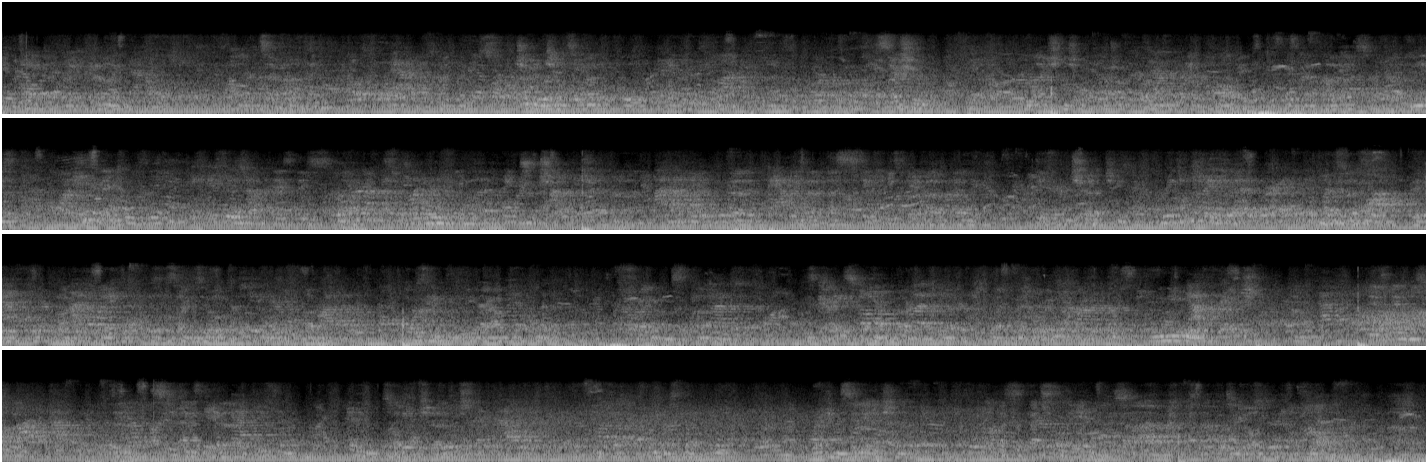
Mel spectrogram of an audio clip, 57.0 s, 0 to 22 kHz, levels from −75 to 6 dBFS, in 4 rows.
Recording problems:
room echo; strong; dies away in 2 s
off-mic speech; far
high frequencies cut off; noticeable; nothing above 8 kHz
echo of what is said; faint; throughout; 240 ms later, 25 dB below the speech
murmuring crowd; very loud; throughout; 4 dB above the speech
electrical hum; loud; throughout; 60 Hz, 6 dB below the speech

